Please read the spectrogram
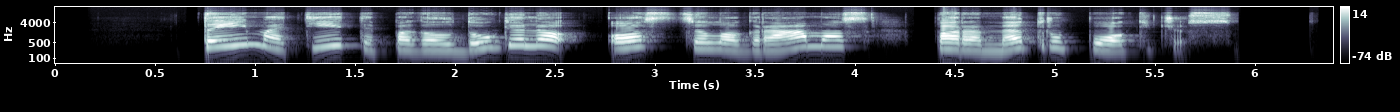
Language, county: Lithuanian, Telšiai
